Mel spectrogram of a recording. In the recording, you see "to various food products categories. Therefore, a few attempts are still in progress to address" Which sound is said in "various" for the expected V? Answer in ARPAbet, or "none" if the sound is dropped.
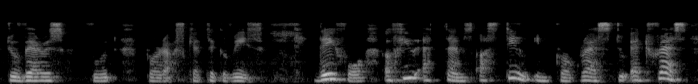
V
